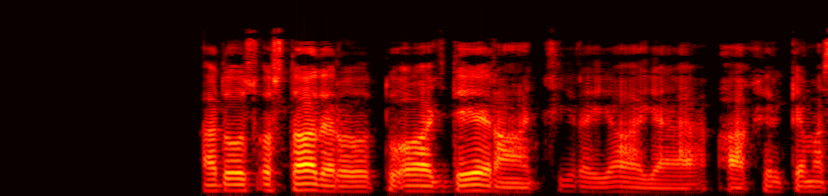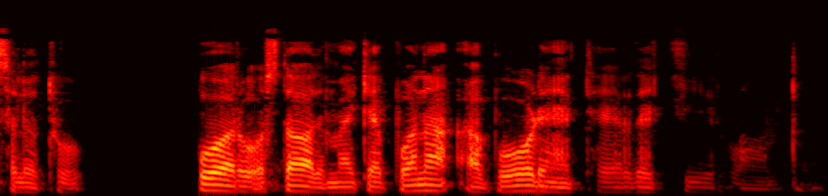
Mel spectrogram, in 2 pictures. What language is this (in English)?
Gawri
